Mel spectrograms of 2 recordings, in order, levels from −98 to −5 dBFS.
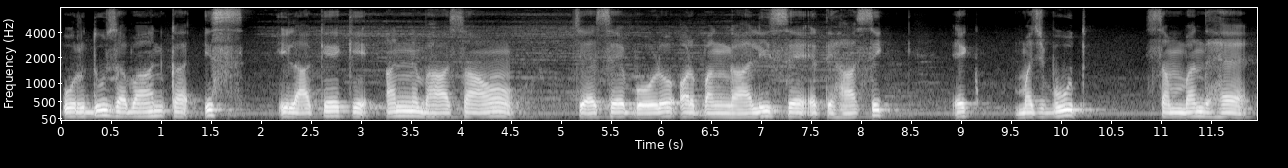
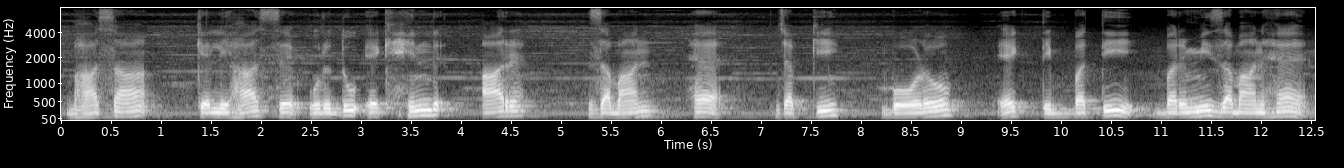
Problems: constant background noise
